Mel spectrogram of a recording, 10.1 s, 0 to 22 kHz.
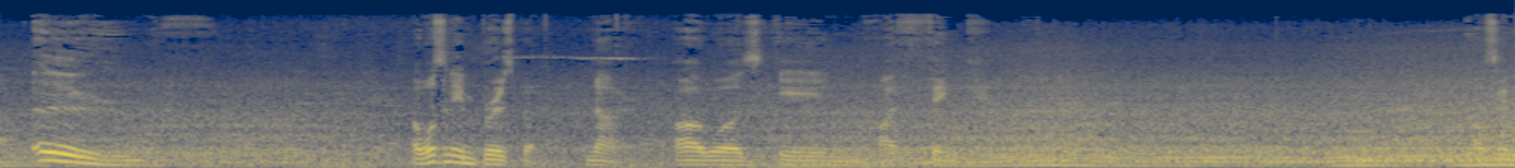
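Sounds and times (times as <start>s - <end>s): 
garbage truck engine rumble driving past: 0.0s - 10.1s
road noise: 0.0s - 10.1s
speech: 0.2s - 0.8s, 2.8s - 6.8s, 9.8s - 10.1s.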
